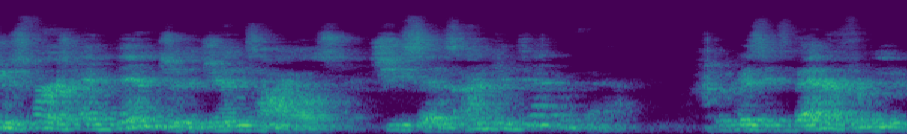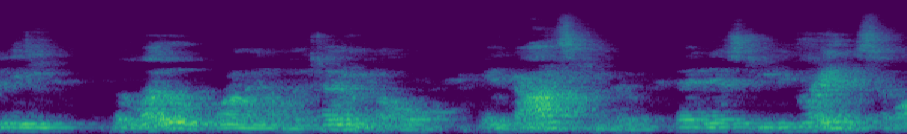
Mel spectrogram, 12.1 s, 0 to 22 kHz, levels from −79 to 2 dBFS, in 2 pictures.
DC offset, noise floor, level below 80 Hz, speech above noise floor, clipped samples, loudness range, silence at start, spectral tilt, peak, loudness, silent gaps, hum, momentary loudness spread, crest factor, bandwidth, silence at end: under 0.1%; -53 dBFS; -68 dBFS; 27 dB; under 0.1%; 3 LU; 0 s; -4.5 dB/octave; -8 dBFS; -26 LUFS; none; none; 13 LU; 18 dB; 14 kHz; 0 s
